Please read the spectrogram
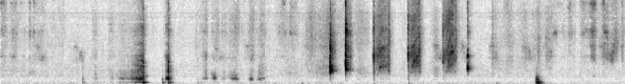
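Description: A wide bristle paintbrush sweeping across a scratch-art page in several short strokes, brushing off the scratched-away black coating. It is then set down on the table with a single thump near the end. There are a couple of soft knocks earlier as things are handled.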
